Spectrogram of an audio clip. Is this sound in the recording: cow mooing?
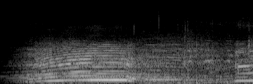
yes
